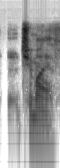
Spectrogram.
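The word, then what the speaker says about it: Chimaev: Chimev. Chimev. Chim. Chimayv.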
